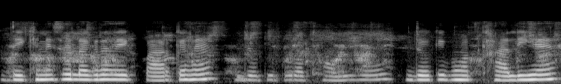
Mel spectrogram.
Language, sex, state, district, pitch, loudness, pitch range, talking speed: Hindi, female, Chhattisgarh, Raipur, 215 Hz, -15 LUFS, 205-225 Hz, 190 wpm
